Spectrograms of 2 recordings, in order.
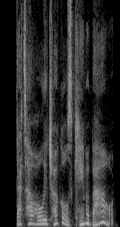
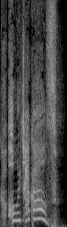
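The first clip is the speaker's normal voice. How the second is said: much higher, thrilled announcement; excited announcement; 12 semitones higher than usual. Retold or imitated. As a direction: squeal the name to your friend. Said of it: "I called Nisha and I'm like".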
